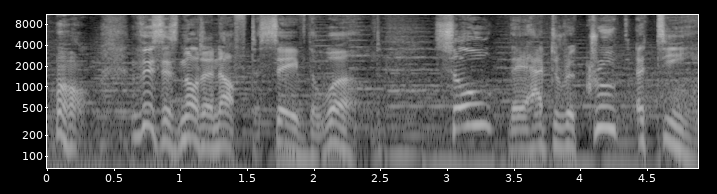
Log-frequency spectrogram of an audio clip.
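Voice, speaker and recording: An actor playing a cocky young rogue hero who narrates theatrically and playfully for a game cinematic, full of boastful flair. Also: male voice, medium pitch, huge pitch swings, normal speed, music in the background. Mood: dramatic storytelling. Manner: boastful, playful, self-regarding.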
